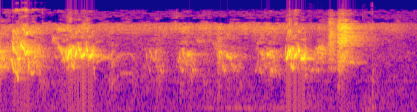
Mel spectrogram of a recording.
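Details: Budgerigar in the morning giving a few harsh chirps and squawks, the loudest at the start and near two seconds, with quieter warbles between.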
